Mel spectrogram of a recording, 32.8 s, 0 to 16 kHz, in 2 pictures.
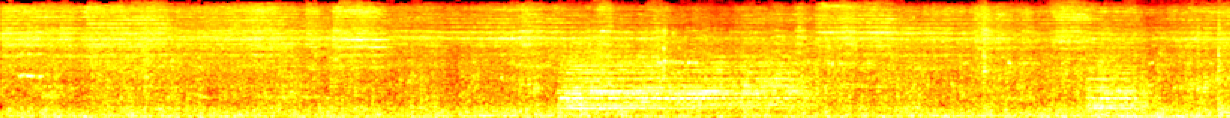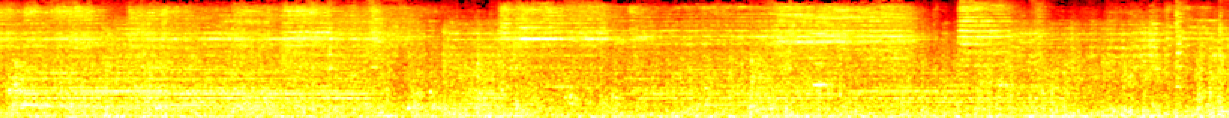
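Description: Covered hopper cars of a CSX freight rolling past with steady wheel-and-rail noise and some high wheel squeal. The lead ES44AC locomotive's air horn sounds four blasts from the head of the train: a long one about seven seconds in, a short one about halfway, then two more long ones, the last running into the end.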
